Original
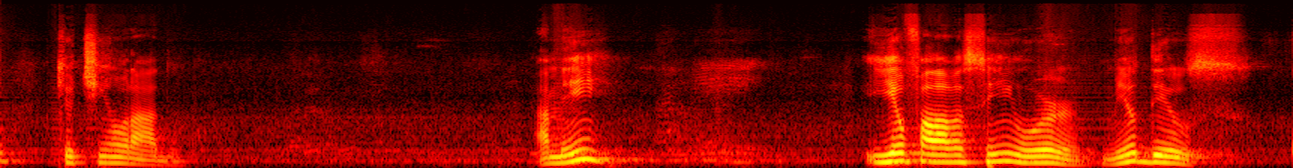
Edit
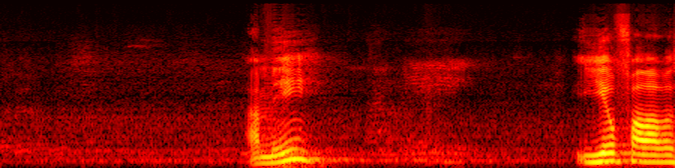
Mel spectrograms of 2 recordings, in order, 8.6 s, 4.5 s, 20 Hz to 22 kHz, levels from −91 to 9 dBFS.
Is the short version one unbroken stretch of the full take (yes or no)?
yes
